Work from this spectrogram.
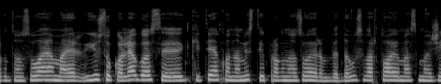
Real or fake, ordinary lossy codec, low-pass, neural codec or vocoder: fake; AAC, 96 kbps; 14.4 kHz; vocoder, 48 kHz, 128 mel bands, Vocos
